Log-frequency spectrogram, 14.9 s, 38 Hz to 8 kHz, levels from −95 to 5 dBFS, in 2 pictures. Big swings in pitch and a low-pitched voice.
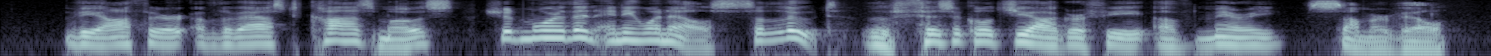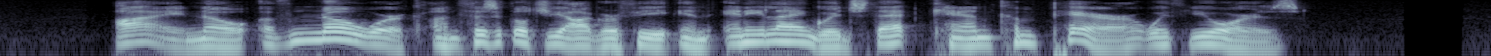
Yes: wide, 6.5 semitones; low, 120 Hz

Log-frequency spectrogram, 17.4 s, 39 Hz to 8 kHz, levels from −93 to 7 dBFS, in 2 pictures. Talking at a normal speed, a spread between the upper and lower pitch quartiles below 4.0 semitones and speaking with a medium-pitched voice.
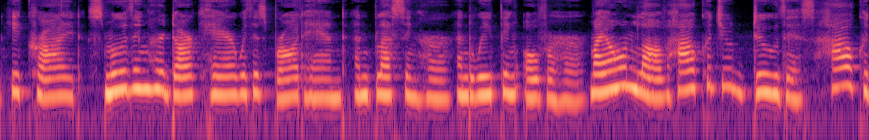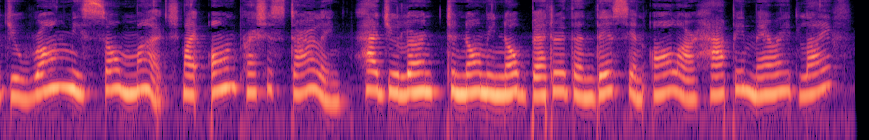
No: average, 180 wpm; average, 3.1 semitones; high, 230 Hz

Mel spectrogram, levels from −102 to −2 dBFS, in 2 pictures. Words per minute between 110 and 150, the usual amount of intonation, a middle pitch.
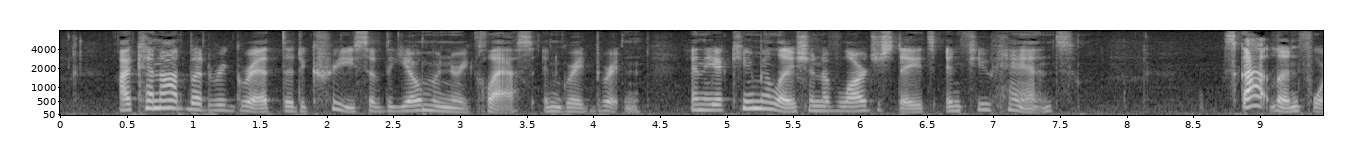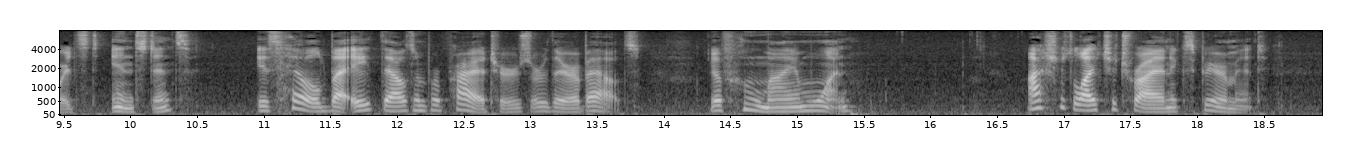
Yes: average, 140 wpm; average, 4.8 semitones; medium, 165 Hz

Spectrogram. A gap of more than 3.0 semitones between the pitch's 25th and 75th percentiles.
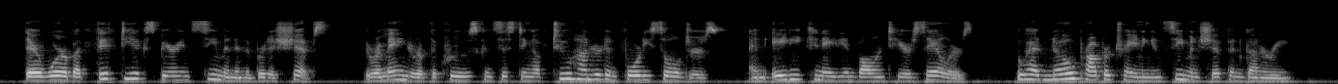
Yes: average, 4.3 semitones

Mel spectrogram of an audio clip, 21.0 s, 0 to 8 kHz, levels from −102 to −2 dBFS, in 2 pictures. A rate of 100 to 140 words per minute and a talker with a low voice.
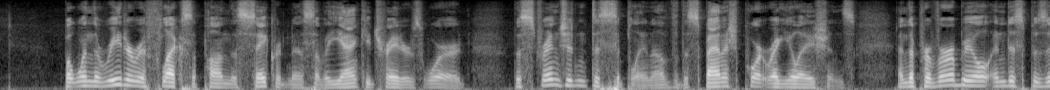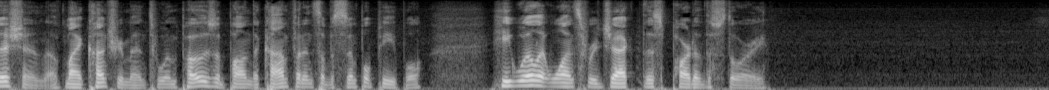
Yes: slow, 135 wpm; low, 120 Hz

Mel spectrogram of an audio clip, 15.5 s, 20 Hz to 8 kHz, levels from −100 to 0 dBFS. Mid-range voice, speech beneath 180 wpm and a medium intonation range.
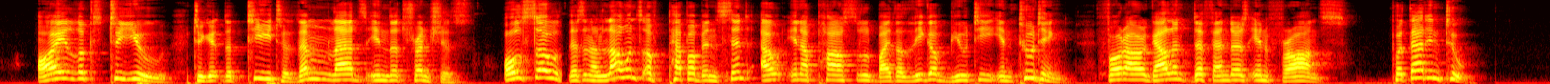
Yes: medium, 180 Hz; average, 170 wpm; average, 5.0 semitones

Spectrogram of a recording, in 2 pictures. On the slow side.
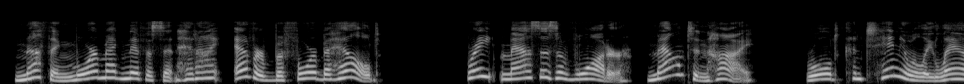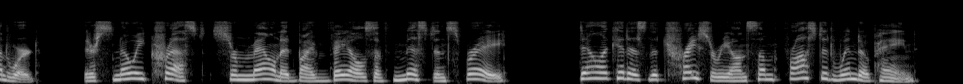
Yes: slow, 110 wpm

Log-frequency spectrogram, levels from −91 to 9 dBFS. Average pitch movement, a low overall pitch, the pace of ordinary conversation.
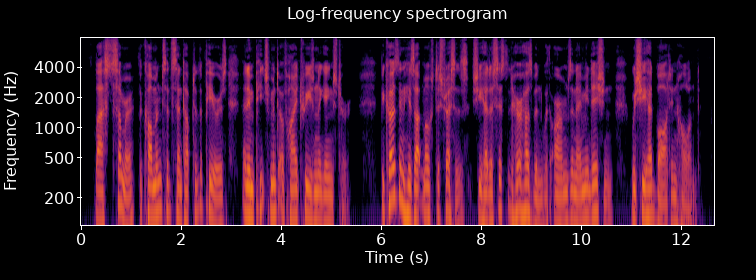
Yes: average, 3.9 semitones; low, 120 Hz; average, 175 wpm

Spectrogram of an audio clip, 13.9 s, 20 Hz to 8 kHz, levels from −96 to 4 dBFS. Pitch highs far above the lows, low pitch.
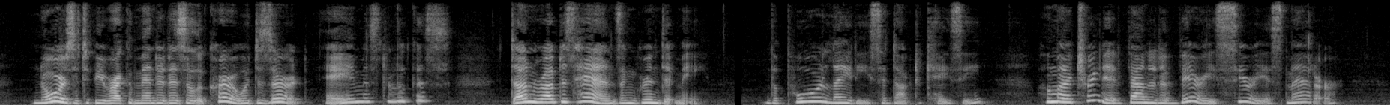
No: wide, 6.6 semitones; high, 230 Hz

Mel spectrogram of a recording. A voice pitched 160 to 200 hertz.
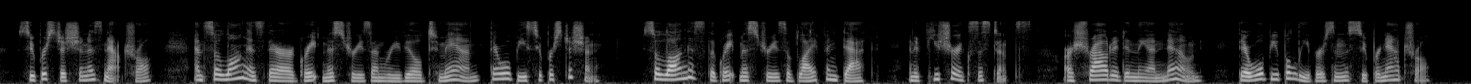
Yes: medium, 185 Hz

